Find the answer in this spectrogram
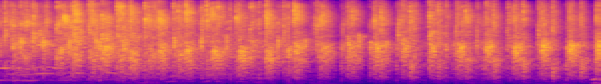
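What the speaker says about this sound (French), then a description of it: "Est-ce qu'on peut applaudir la parole," A church congregation applauds steadily, with rhythmic, fairly loud clapping that gradually takes on a unified beat and carries on without speech.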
